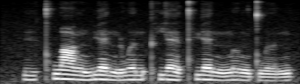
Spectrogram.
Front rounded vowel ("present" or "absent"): present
